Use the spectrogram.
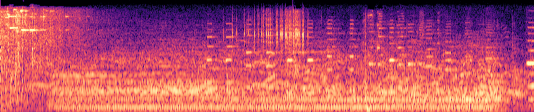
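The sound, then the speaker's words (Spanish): A glass jug of rum smashes in a brief, bright crash at the start, followed by steady sustained musical tones that carry on to the end. “Y en la cara le rompió un garrafón de ron.”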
